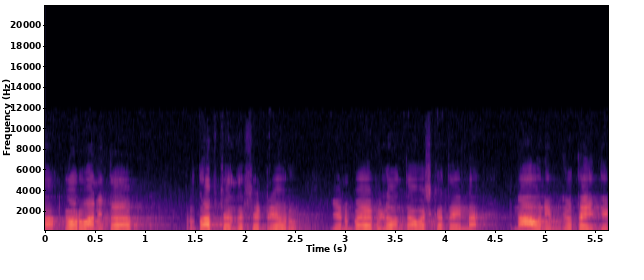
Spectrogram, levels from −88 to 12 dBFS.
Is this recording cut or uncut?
uncut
